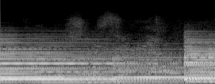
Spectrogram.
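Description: Digital piano playing slow, held chords, with a new chord struck at the start and another just before the end.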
